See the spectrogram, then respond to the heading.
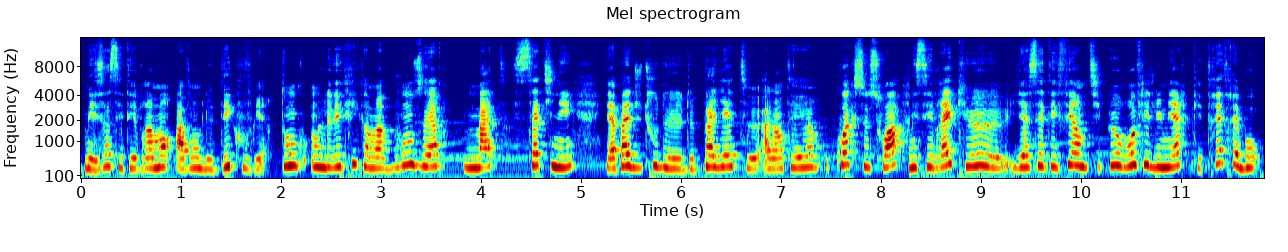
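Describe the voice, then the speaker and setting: A woman's voice: sits high, fairly even intonation, fairly quick, hardly any pauses, a bit bright. A young woman from France reviewing makeup in a chatty, enthusiastic vlog, talking straight to her viewers. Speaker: beauty vlogger.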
